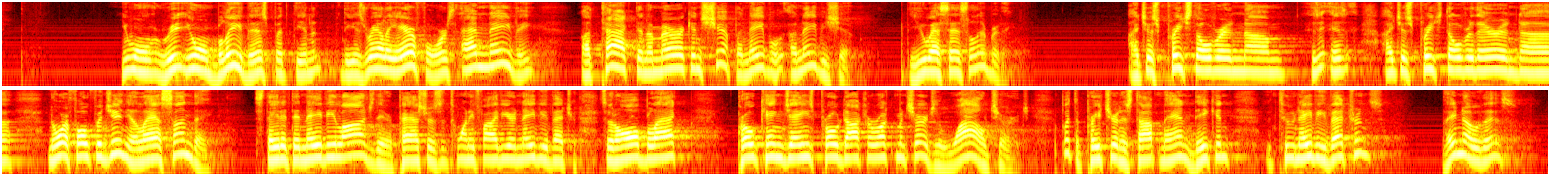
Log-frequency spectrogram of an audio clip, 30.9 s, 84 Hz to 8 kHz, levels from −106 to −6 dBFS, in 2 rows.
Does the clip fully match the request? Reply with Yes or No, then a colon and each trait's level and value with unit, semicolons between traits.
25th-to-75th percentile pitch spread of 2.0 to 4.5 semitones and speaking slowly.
No: average, 4.0 semitones; average, 170 wpm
